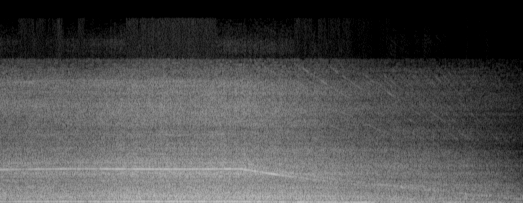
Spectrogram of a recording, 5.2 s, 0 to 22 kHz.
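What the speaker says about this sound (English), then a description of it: "It's a pretty loud blender too." A Vitamix E320 or Ninja Foodi blender roars at max speed with a loud steady motor whine, then the pitch drops as it winds down and fades. No one speaks.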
